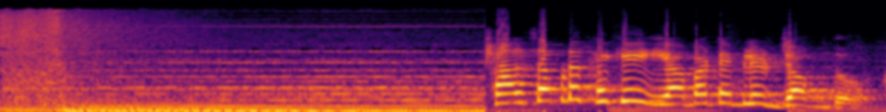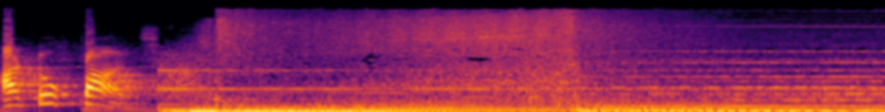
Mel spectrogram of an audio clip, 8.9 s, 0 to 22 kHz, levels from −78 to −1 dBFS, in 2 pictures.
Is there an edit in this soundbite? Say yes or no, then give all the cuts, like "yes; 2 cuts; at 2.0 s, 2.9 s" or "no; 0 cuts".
yes; 1 cut; at 2.0 s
